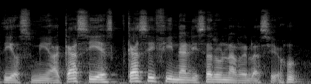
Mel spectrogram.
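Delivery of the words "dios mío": ordinary talk, nothing marked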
